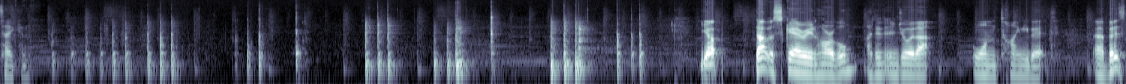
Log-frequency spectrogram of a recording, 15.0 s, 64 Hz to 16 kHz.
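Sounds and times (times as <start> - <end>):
screwdriver tapping guitar pickups: 3.1 - 4.2.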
